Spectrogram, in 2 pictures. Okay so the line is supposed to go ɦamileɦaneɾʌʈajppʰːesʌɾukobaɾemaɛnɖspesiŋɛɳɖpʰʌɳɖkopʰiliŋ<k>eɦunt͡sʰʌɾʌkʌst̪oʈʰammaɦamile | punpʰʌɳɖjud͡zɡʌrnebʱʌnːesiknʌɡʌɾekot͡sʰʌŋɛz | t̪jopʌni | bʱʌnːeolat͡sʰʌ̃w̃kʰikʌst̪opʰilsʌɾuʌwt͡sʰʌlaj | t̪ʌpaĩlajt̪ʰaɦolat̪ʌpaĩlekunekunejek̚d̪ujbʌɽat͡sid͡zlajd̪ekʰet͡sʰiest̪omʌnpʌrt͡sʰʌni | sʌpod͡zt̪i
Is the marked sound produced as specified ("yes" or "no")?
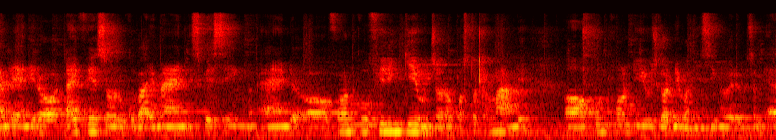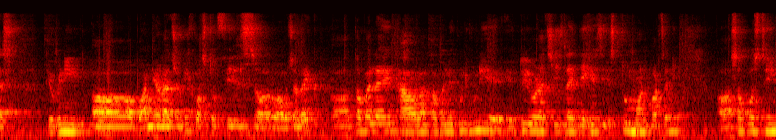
yes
